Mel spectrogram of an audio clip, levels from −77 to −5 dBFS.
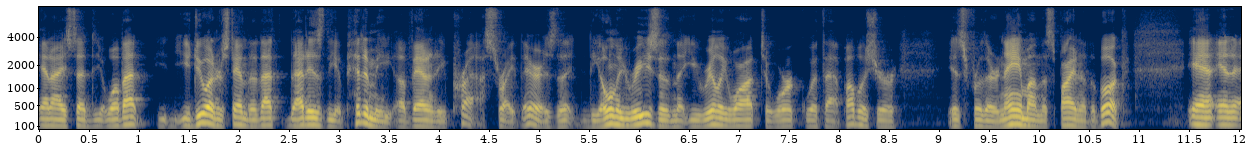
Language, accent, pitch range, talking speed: English, American, 105-125 Hz, 225 wpm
